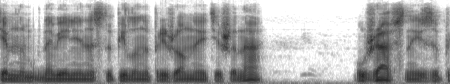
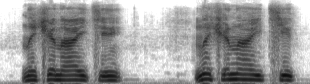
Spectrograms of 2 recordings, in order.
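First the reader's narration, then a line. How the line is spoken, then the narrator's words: Thin piercing shout. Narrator (Russian): крикнула Гагула своим тонким пронзительным голосом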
